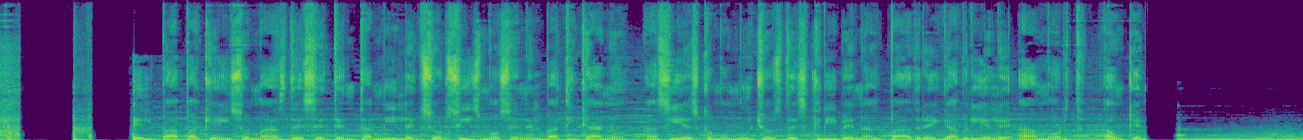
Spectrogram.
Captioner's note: foreign language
